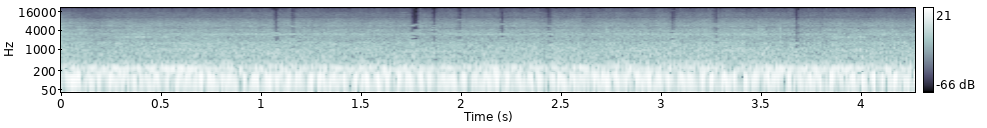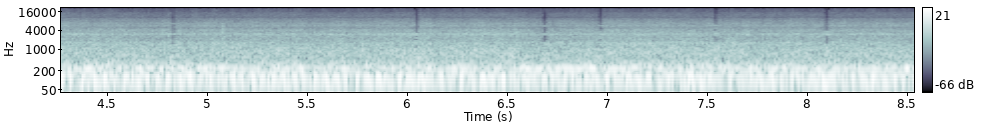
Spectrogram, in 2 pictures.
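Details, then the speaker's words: Circa-2003 Maytag Oversized Capacity Plus washer spinning at about 600 rpm: loud steady low rumble, even hum, no knocks or grinding, mild shaking; normal spin. "it does spin pretty fun it has no problem spinning the clothes dry and everything"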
